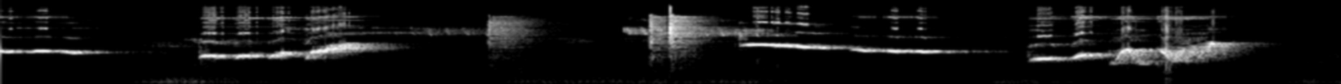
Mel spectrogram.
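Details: White-rumped shama after its moult sings sweet whistled phrases, rising slurs and a long falling whistle, with a brief harsh burst between phrases and a soft low hum throughout.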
